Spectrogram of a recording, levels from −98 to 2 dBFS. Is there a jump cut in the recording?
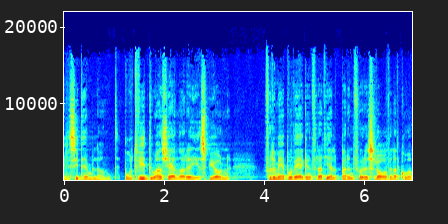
yes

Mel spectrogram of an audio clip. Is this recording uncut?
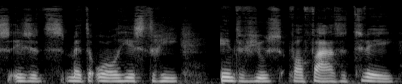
no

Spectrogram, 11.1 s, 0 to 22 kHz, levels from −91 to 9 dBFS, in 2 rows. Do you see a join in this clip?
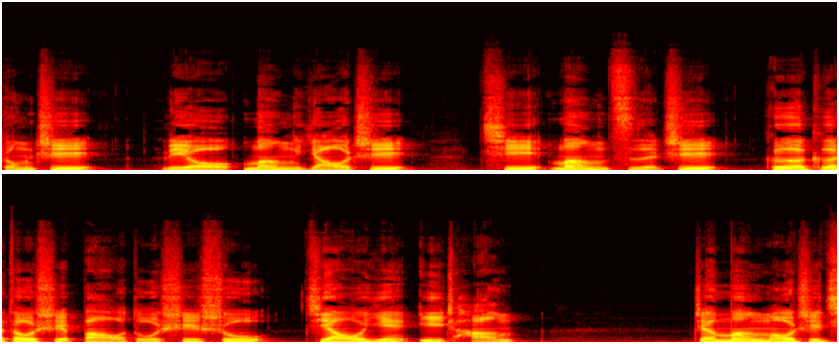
yes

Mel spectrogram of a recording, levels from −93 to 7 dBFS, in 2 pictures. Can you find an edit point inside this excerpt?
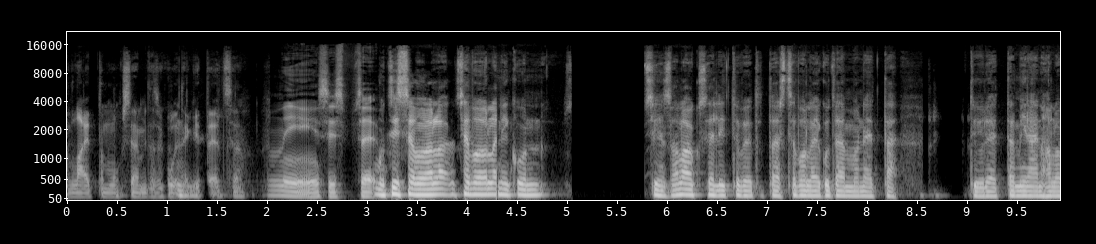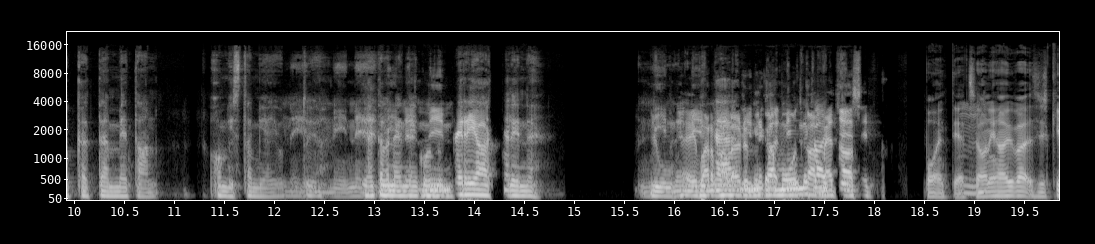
yes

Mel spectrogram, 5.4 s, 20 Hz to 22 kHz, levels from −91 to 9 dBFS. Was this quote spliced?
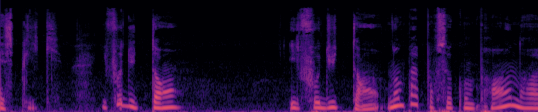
no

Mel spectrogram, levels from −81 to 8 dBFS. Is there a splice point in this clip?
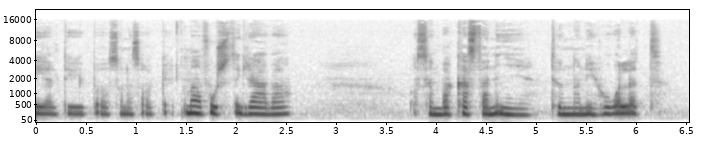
yes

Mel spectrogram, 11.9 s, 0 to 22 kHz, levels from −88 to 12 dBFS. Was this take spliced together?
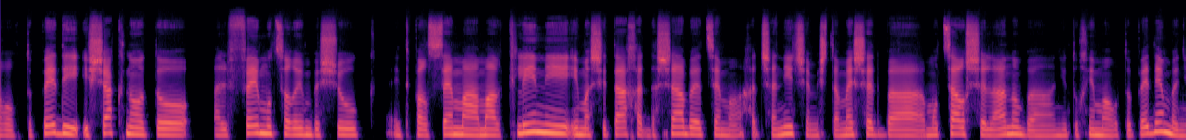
no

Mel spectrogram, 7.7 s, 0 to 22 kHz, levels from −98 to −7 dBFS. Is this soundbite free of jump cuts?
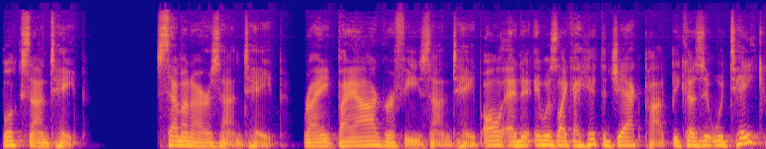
yes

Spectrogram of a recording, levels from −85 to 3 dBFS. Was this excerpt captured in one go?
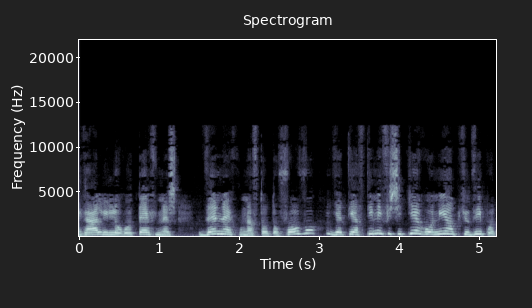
no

